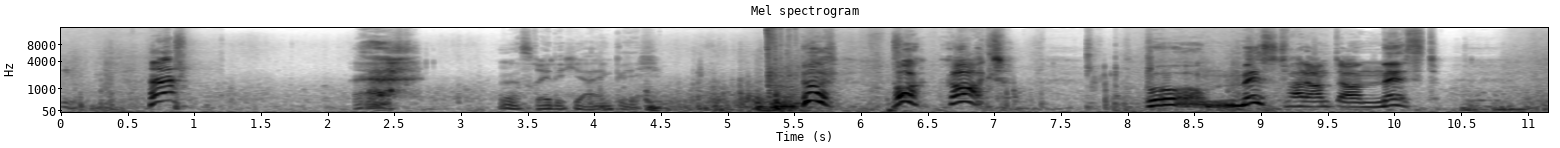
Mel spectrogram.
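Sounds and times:
speech: 0:03.3 - 0:05.9, 0:06.6 - 0:07.2, 0:08.2 - 0:10.4
door blown shut by the wind: 0:05.2 - 0:06.1.

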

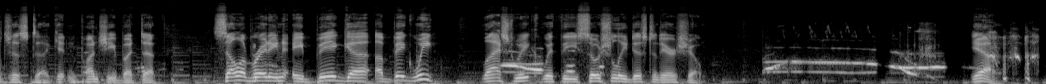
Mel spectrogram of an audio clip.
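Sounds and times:
speech: 0:00.0 - 0:07.1, 0:09.7 - 0:10.4
howling heard through an open window: 0:05.0 - 0:06.1, 0:07.6 - 0:09.7.

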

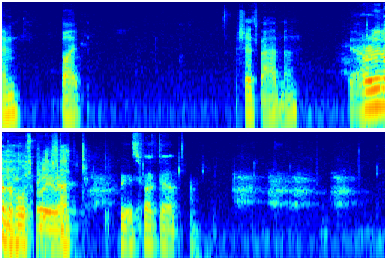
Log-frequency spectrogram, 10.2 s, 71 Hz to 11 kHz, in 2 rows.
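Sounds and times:
speech: 0:00.0 - 0:01.1, 0:03.2 - 0:04.0, 0:04.6 - 0:07.6
stray dog barking in the Philippines: 0:06.2 - 0:06.7, 0:08.2 - 0:10.0.

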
